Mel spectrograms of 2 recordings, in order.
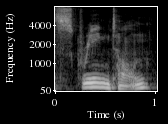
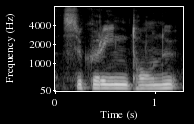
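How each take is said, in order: First: It is said with English pronunciation. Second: It is said with Japanese loanword pronunciation. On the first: "now I'm saying that with an English accent" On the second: "in Japanese, it'd be something like sukurin tonu"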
